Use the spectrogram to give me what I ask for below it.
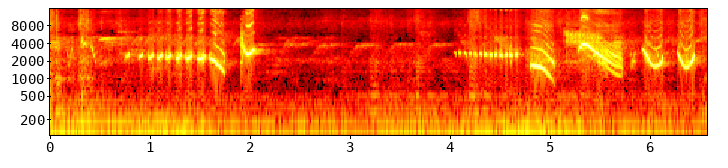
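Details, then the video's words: Sooty-headed bulbul singing to provoke other birds into calling: rattling trill falling at its end, a short upswept note, pause, a level buzzy trill, then loud swooping and curling whistled phrases. "pancing emosi burung sirtu bahan agar cepat bunyi"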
